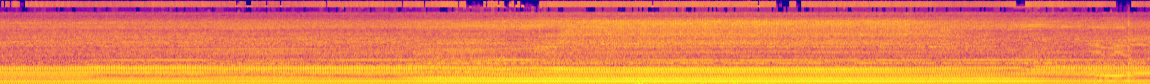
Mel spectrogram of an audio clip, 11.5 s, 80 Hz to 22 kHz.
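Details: Small two-stroke Chinese generator of unknown history (label 1000 W peak, 850 W rated), adjusted with a slightly sticky linkage and over-volted, powering a heat gun: even steady drone with firm low hum holding speed at about 830 W without surging; healthy under heavy load.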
